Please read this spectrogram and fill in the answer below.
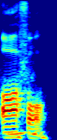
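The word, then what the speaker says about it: offal: that's it's called o it's spelled o f f a l awful oh my gosh well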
